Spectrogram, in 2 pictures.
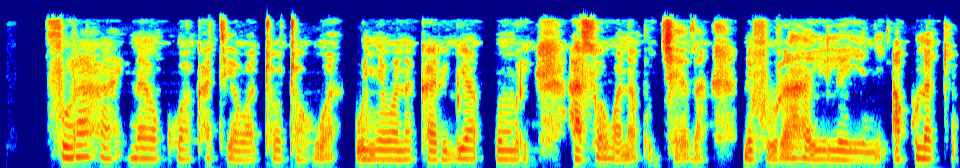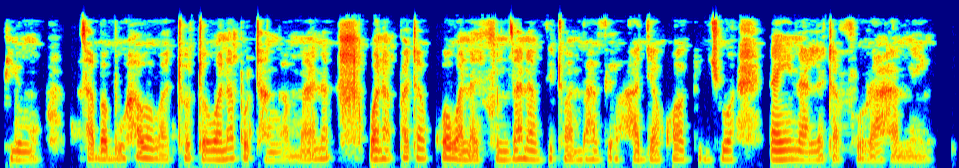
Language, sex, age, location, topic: Swahili, female, 18-24, Kisumu, health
